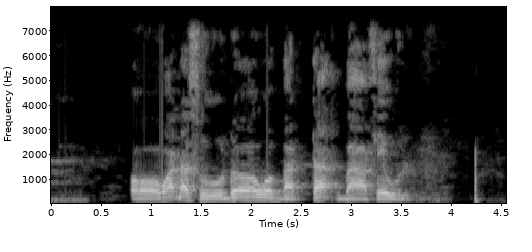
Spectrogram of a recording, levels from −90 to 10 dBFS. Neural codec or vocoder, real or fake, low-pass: vocoder, 24 kHz, 100 mel bands, Vocos; fake; 7.2 kHz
